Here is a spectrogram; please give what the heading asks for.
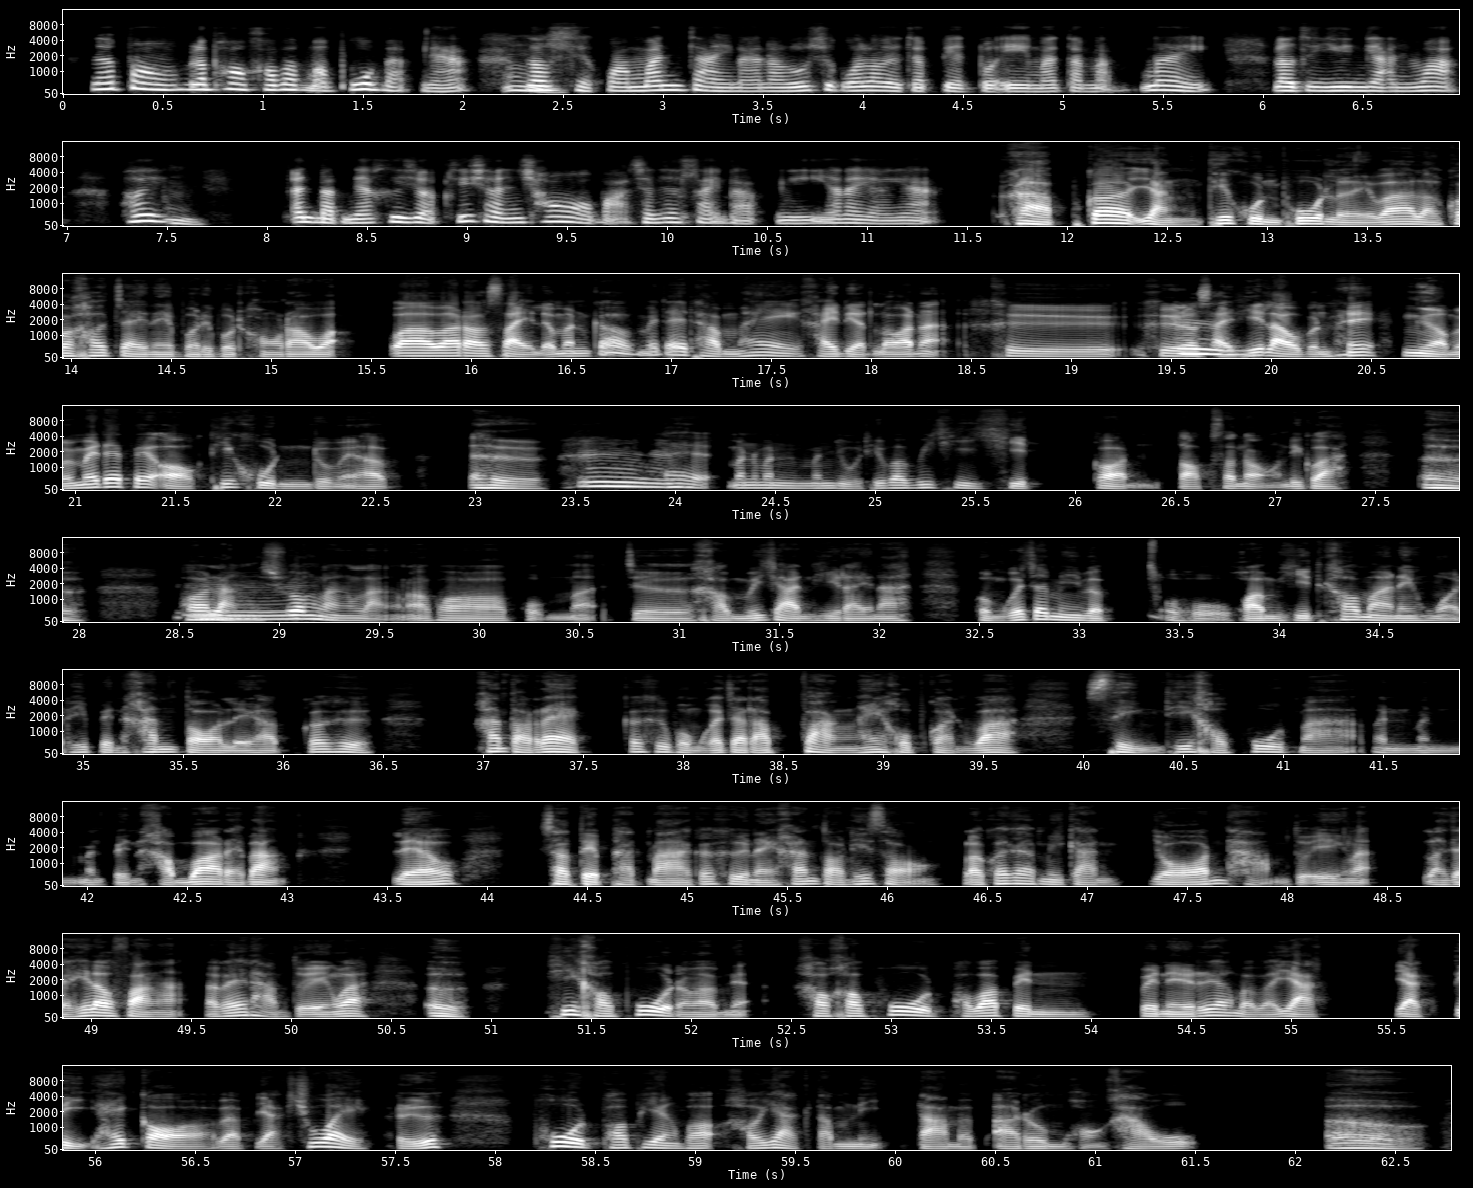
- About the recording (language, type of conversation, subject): Thai, podcast, คุณมีวิธีรับมือกับคำวิจารณ์เรื่องการแต่งตัวยังไง?
- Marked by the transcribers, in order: tsk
